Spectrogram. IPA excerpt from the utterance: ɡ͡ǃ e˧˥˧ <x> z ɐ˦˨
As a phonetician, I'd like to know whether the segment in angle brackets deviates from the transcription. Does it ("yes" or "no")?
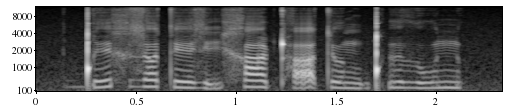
no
